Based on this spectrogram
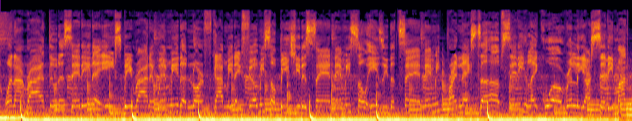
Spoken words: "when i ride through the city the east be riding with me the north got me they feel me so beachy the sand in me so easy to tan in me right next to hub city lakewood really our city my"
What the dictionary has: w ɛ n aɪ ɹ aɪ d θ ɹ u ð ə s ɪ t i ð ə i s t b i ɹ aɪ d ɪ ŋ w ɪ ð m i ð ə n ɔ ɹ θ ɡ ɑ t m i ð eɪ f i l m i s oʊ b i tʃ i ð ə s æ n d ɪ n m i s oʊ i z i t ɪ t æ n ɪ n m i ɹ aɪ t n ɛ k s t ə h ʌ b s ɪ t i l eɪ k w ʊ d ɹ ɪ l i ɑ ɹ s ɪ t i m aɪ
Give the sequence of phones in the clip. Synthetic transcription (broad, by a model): w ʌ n aɪ ɹ aɪ d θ u ð ə s ɪ t i ð ə i s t b i ɹ aɪ d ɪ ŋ w ɪ ð m i ð ə n ɔ ɹ θ ɡ ɑ t m i ð eɪ f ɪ l m i s oʊ b i tʃ i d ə s æ n d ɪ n m i s oʊ i z i t ɪ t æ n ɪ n m i ɹ aɪ t n ɛ k s t ə h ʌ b s ɪ t i l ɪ k w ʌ ɹ ɪ l i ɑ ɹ s ɪ t i m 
